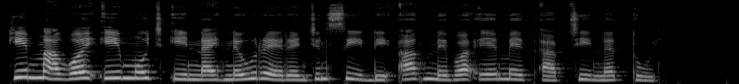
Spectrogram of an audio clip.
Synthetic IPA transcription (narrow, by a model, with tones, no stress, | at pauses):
kɪ˦ma˨ɣɔ˦jʔɪ˦mʊ˦t͡ʃɪ˨na˨ne˨u˦ɾe˨ɾe˨nd͡ʒi˦nsi˦di˨ʔa˦kne˨ba˦ʔe˦me˦t̪a˨p̚t͡ʃi˦nɛ˦tʊ˨j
